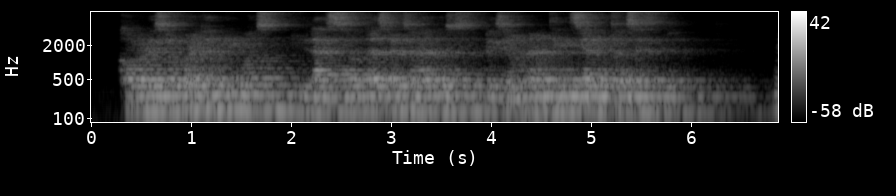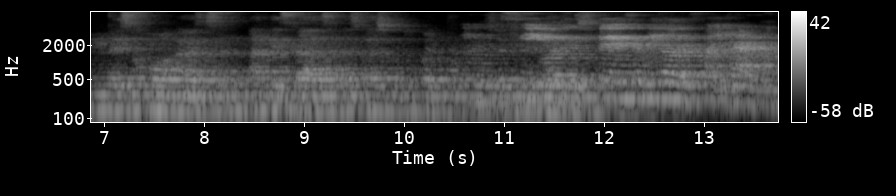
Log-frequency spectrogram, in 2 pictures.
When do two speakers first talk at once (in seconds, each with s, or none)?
10.6 s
